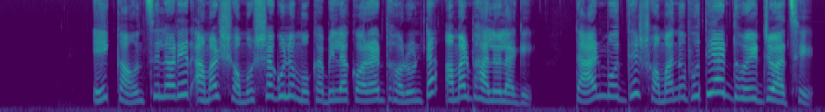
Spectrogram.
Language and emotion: Bengali, happy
